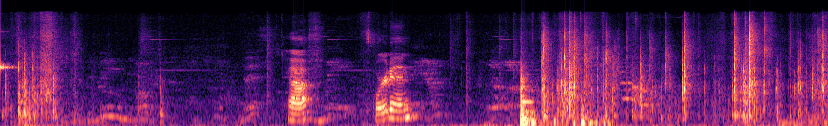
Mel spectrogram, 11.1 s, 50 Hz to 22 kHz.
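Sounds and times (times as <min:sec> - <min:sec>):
plastic bag crinkling: 0:07.0 - 0:11.0.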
